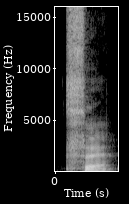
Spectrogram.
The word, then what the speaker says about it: Ц: In Russian, you pronounce it tse. Tse. Okay, which makes the ts sound.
